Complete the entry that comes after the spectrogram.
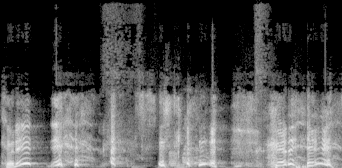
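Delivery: squeaky high-pitched mocking echo of "Could it?".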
